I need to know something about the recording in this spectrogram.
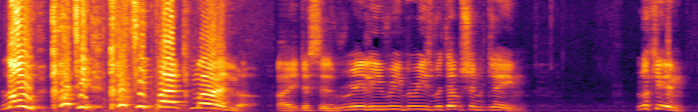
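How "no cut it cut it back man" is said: high, loud, urgent screams; desperate shout. Real, not acted. Gamer screaming at his winger to cut it back, urgent shout. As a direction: yell at the player to cut back now.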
